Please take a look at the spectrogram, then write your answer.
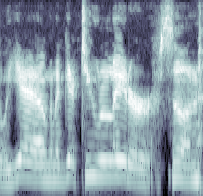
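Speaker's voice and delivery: put-on hillbilly-like voice. Retelling how Calden talks to his kid: hillbilly-like Calden voice. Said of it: "in a very hillbilly-like way".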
